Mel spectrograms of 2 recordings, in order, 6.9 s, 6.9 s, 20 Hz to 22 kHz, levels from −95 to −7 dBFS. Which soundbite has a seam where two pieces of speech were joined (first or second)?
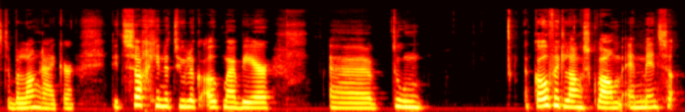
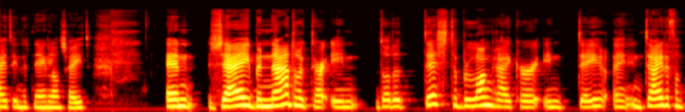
second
